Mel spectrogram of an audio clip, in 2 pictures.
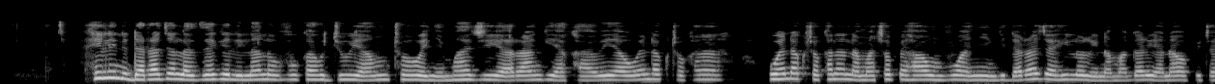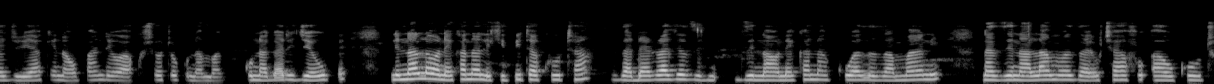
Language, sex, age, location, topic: Swahili, female, 18-24, Nairobi, government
